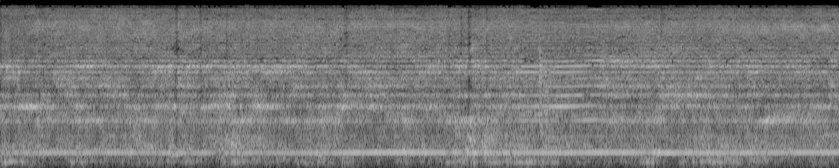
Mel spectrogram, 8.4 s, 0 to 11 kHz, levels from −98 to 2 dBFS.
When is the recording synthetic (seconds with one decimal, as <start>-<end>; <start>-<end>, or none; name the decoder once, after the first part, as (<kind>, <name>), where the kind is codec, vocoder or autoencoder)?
0.0-5.2 (codec, HILCodec); 6.0-8.4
